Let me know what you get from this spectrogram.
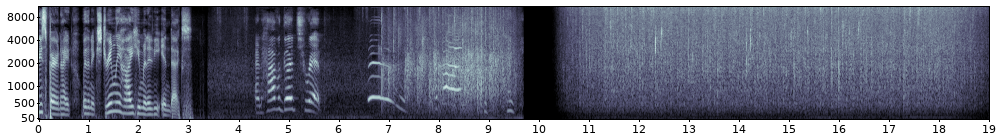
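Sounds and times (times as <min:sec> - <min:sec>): rain drop ticks: 0:10.4 - 0:18.8
steady rain falling: 0:10.4 - 0:19.0.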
